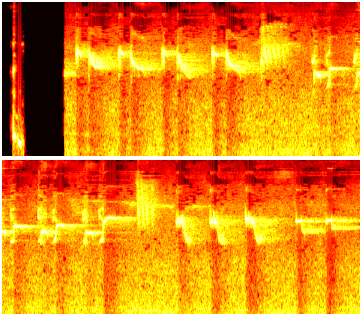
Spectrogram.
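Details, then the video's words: Birds chirping in a natural outdoor scene: a dense run of bright, high, clear chirps and short whistled notes, some rising and some falling, following one another rapidly after a brief silent opening. "Amazing Birds Chirping Sounds"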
